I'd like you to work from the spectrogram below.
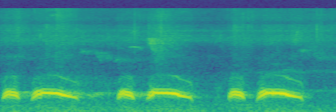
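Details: Training recording of a spotted dove, locally tekukur, in an artificial yard. Three evenly spaced phrases, each a short clipped coo then a long, smooth, gently falling coo, roughly one phrase per second.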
